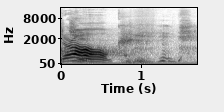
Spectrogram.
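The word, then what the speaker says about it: RAWG: Is R-A-W-G. That's called Rogue.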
